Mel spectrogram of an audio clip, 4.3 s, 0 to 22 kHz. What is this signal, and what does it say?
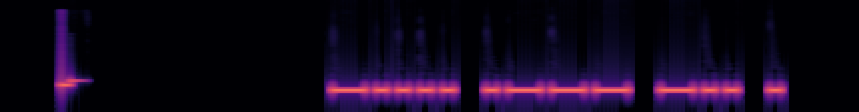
Morse code, heard as a keyed tone, about 22 wpm, 700 Hz. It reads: 6JDE
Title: Four Challenging Letter-Number Combinations 22wpm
